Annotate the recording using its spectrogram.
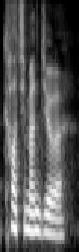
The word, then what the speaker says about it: Cartimandua: Cartimandua.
